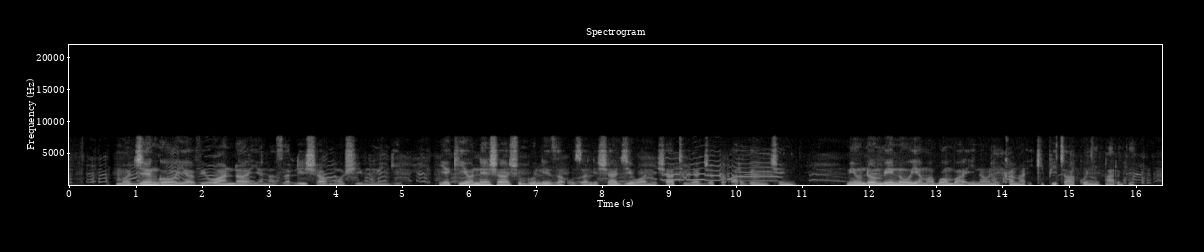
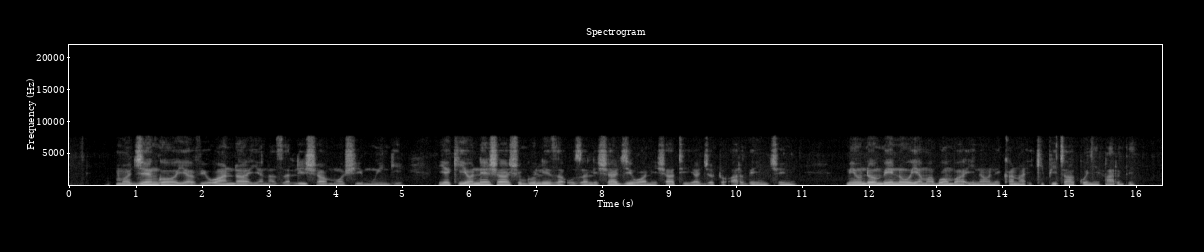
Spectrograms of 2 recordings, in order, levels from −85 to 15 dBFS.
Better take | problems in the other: second | background sound (Gasp); 14 dB below the speech

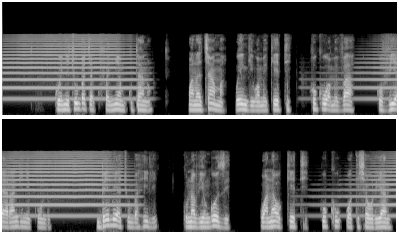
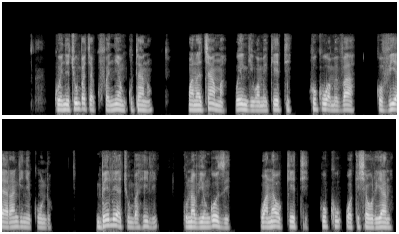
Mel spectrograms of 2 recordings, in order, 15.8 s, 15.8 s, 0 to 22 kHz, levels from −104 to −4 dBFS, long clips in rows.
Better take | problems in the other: second | background sound (Trumpet); 5 dB below the speech

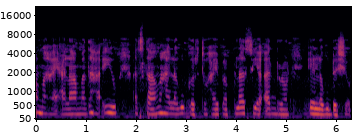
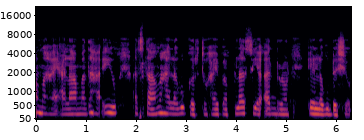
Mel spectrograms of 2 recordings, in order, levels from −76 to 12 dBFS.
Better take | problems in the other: first | noise reduction (neural mask model Resemble Enhance denoiser)

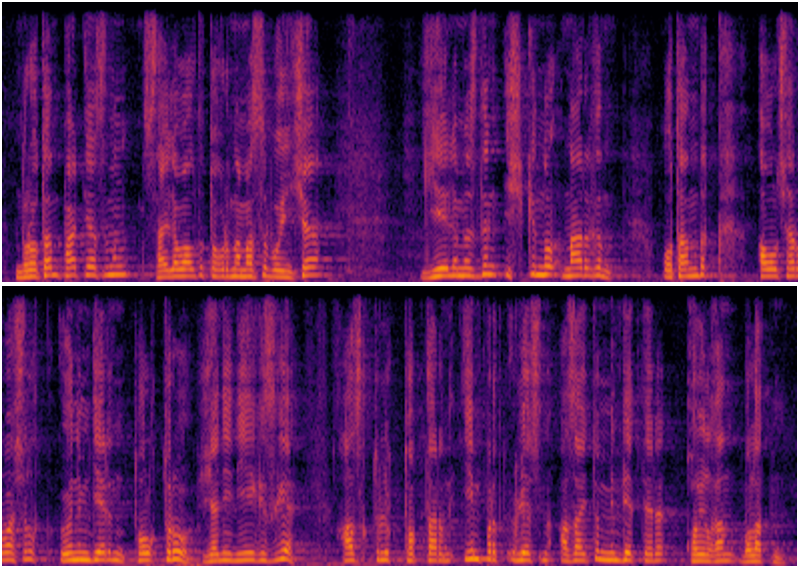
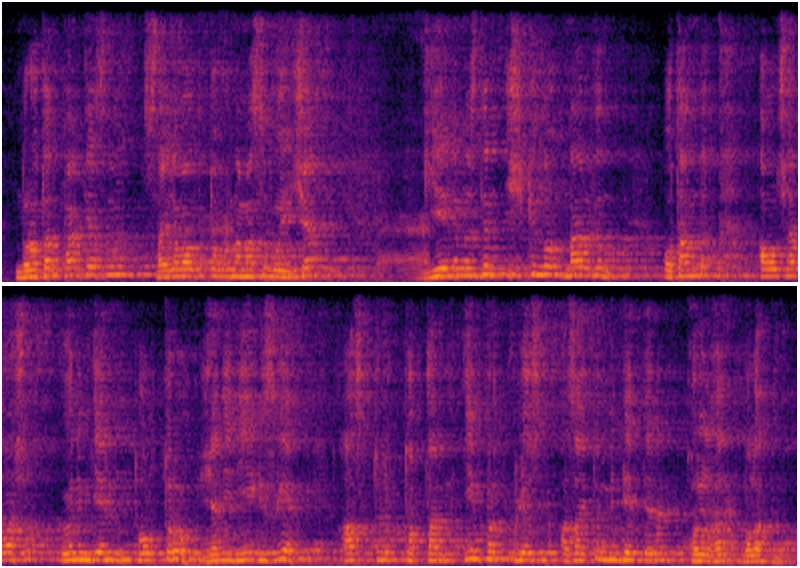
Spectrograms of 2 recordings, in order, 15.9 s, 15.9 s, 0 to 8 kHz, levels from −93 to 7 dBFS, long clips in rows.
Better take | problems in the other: first | background sound (Burping, eructation); 17 dB below the speech // room echo; dies away in 2.2 s

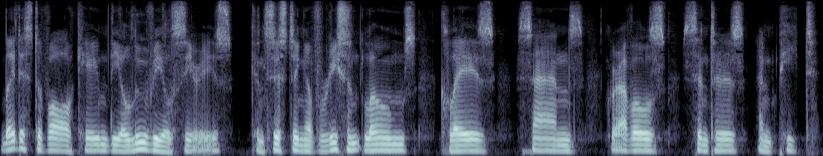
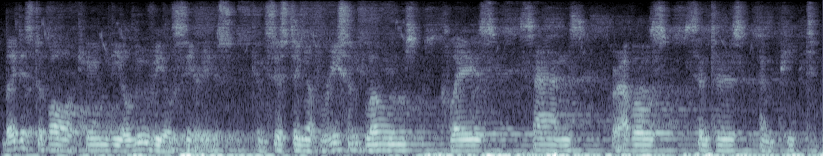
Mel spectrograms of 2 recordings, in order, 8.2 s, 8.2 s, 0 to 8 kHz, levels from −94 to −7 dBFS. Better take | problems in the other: first | background sound (Ocean); as loud as the speech // room echo; dies away in 2.6 s

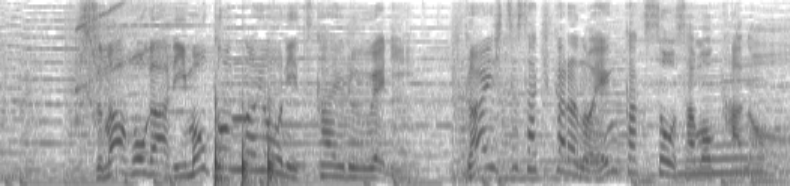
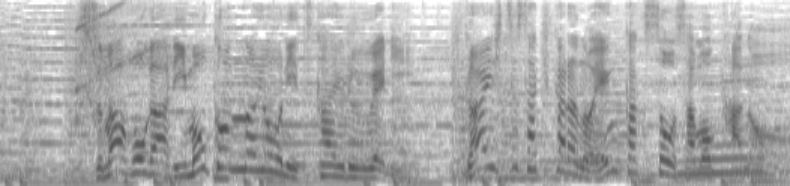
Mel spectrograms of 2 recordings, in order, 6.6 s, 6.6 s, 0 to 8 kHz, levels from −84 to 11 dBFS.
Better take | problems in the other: second | background sound (Knock); 4 dB above the speech

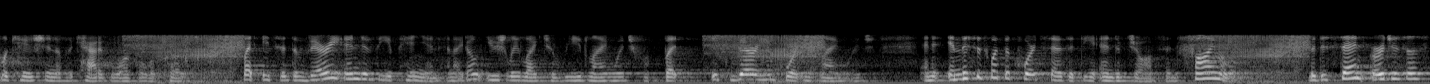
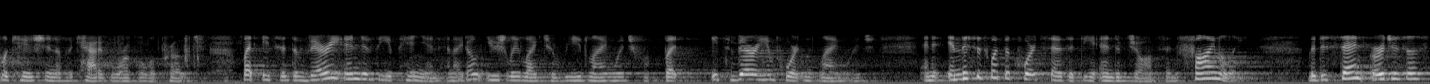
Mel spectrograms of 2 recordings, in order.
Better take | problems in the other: second | background sound (Squeak); 10 dB below the speech

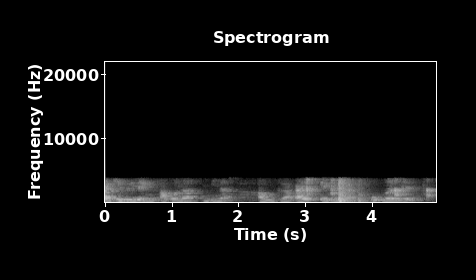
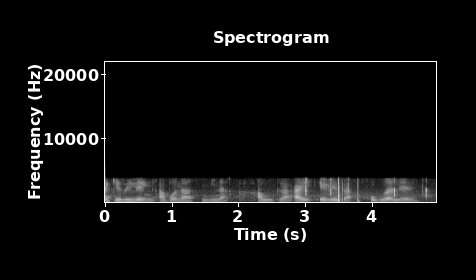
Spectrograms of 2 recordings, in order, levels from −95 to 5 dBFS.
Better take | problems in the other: second | room echo; dies away in 0.7 s

